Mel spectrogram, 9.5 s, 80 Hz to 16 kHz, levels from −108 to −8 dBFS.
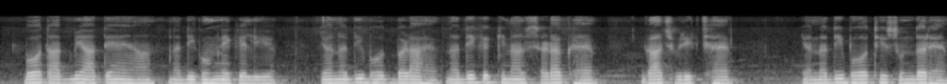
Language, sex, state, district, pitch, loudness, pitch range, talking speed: Maithili, male, Bihar, Supaul, 140 Hz, -29 LUFS, 135-145 Hz, 170 wpm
